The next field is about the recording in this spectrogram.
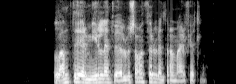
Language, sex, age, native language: Icelandic, male, 20-29, Icelandic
